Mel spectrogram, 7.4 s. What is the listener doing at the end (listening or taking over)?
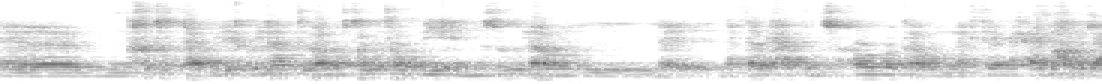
taking over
